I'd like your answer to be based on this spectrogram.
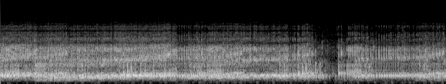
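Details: Stomach growling: a continuous low gurgling rumble with a brief dip near the end, ordinary borborygmi.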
